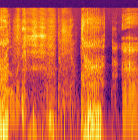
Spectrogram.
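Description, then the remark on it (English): Bertie, a dog with an undercoat, growls and grumbles in low, rumbling bursts over a few seconds, with short pauses between the throaty sounds. “Oh, Bertie, do you like that noise? Anyone else got a dog with an undercoat?”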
